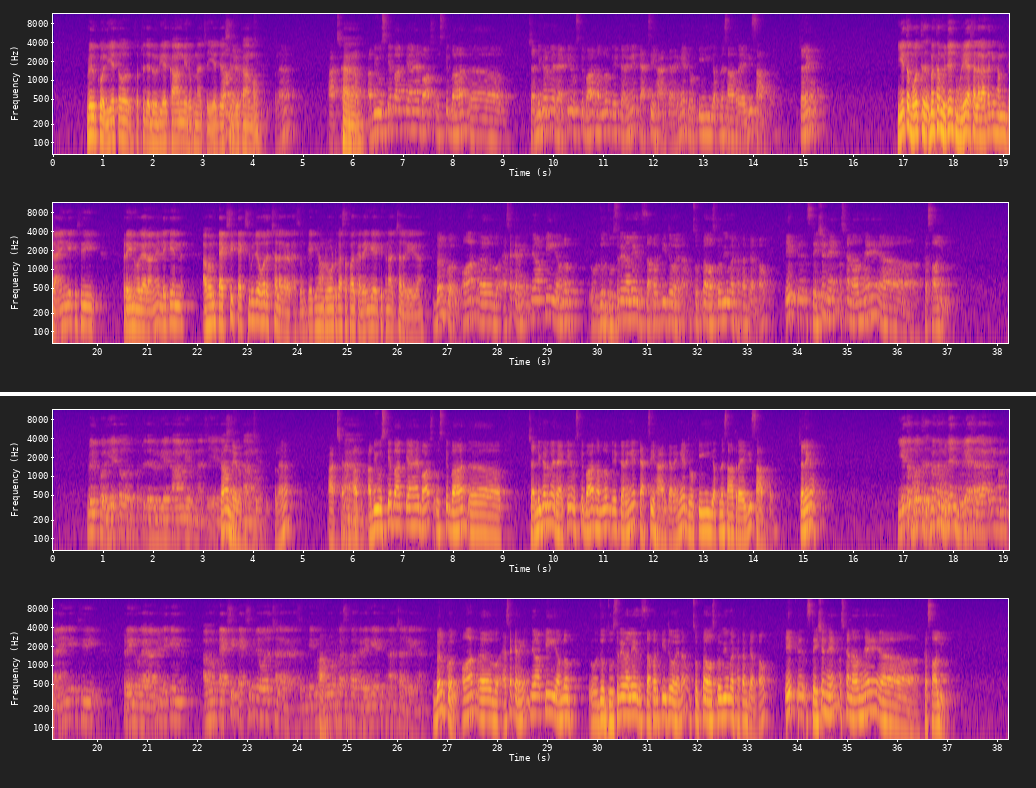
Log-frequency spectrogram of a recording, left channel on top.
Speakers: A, on the left; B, on the right.
A: बिल्कुल ये तो सबसे जरूरी है काम नहीं रुकना चाहिए
B: काम
A: जैसे
B: नहीं
A: भी
B: रुकना
A: काम
B: चाहिए
A: हो
B: बिल्कुल है ना? अच्छा
A: हाँ
B: अब अभी उसके बाद क्या है बॉस उसके बाद अ, चंडीगढ़ में रह के उसके बाद हम लोग एक करेंगे टैक्सी हायर करेंगे जो कि अपने साथ रहेगी सात दिन चलेगा
A: ये तो बहुत मतलब मुझे मुझे ऐसा लगा था कि हम जाएंगे किसी ट्रेन वगैरह में लेकिन अब हम टैक्सी टैक्सी मुझे और अच्छा लग रहा है सुन के कि हम
B: हाँ
A: रोड का सफर करेंगे कितना अच्छा लगेगा
B: बिल्कुल और अ, वो ऐसा करेंगे जो आपकी हम लोग वो जो दूसरे वाले सफर की जो है ना उत्सुकता उसको भी मैं खत्म करता हूँ एक स्टेशन है उसका नाम है अ, कसौली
